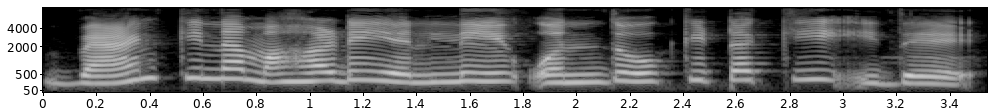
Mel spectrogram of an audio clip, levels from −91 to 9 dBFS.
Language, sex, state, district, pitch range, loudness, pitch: Kannada, female, Karnataka, Bangalore, 240-315 Hz, -19 LUFS, 275 Hz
